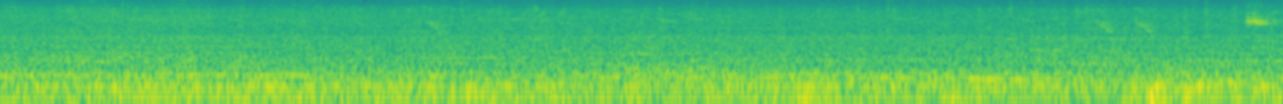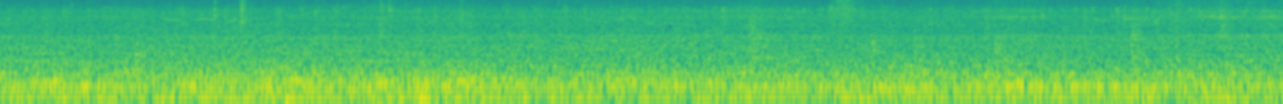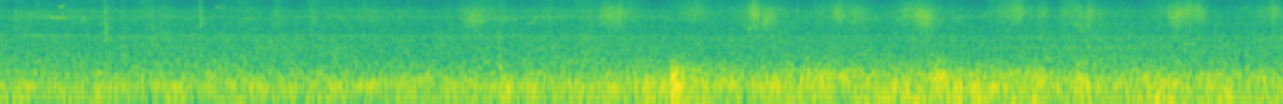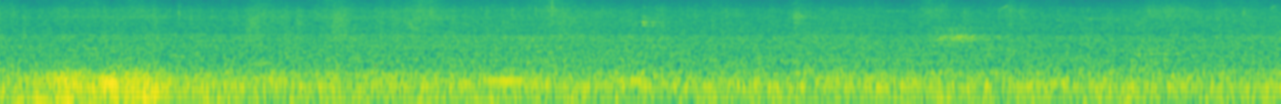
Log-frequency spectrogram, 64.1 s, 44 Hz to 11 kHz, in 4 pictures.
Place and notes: {"title": "The Rain (ฝน) Goes from A Lot to a Little in 20 Minutes", "date": "2010-07-18 14:02:00", "description": "The rain was falling heavily in Bangkok on World Listening Day 2010. It slowed and then stopped. WLD", "latitude": "13.72", "longitude": "100.57", "altitude": "26", "timezone": "Asia/Bangkok"}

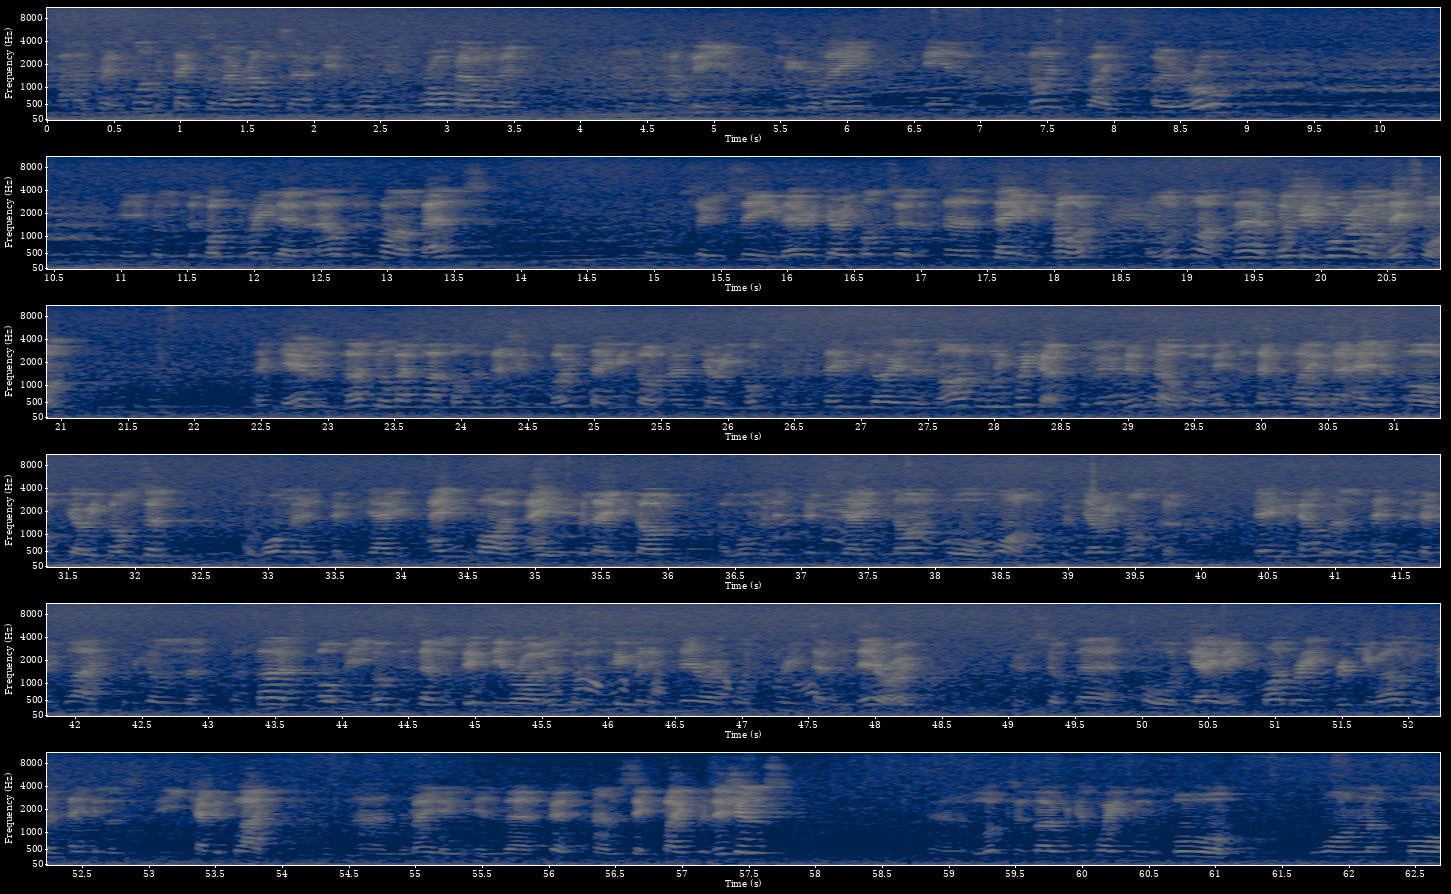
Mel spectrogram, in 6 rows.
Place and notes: {"title": "Jacksons Ln, Scarborough, UK - gold cup 2022 ... lightweight and 650 twins ... qualifying ...", "date": "2022-09-16 13:10:00", "description": "the steve henshaw gold cup 2022 ... lightweight and 650 twins qualifying ... dpa 4060s clipped to bag to zoom f6 ...", "latitude": "54.27", "longitude": "-0.41", "altitude": "144", "timezone": "Europe/London"}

